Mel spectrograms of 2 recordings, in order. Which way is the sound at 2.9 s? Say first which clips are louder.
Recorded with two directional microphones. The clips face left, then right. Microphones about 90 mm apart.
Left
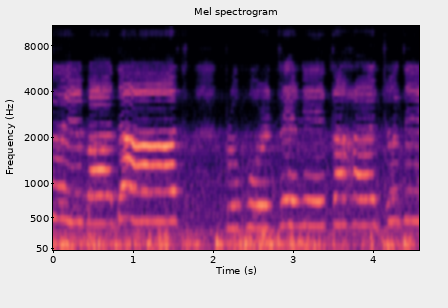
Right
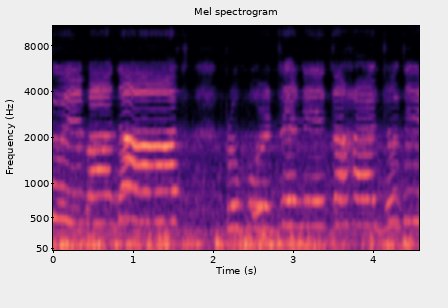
Left 2 dB; 25° left (ahead or behind).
